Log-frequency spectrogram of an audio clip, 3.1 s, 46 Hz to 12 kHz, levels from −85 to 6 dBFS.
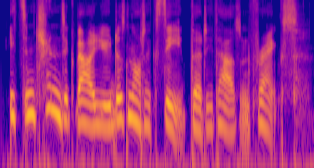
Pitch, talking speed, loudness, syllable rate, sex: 205 Hz, 170 wpm, -19 LUFS, 5.3 syllables/s, female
